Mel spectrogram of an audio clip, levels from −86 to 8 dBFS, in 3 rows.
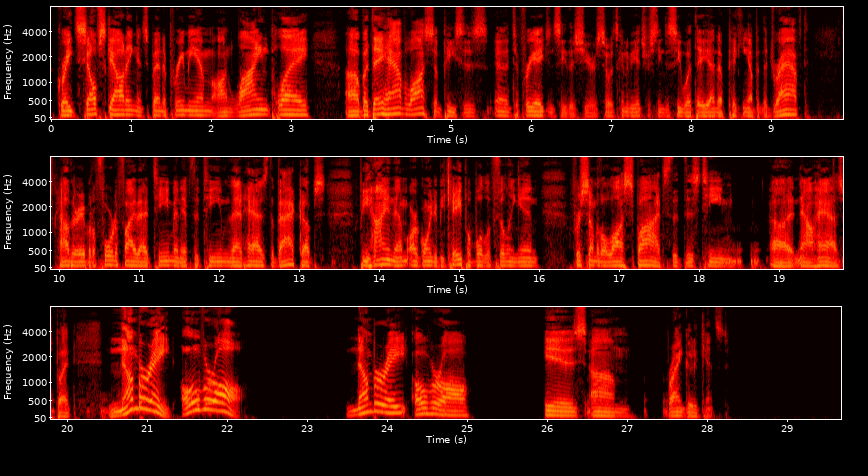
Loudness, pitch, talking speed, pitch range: -34 LUFS, 105 Hz, 180 wpm, 95-115 Hz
